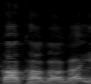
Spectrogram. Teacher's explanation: जो कवर्ग होता है उसका उच्चारण स्थान कंठ से होता है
